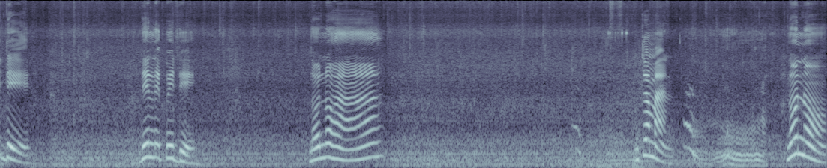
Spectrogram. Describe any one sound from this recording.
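A dog howls and whines in short bursts close by.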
